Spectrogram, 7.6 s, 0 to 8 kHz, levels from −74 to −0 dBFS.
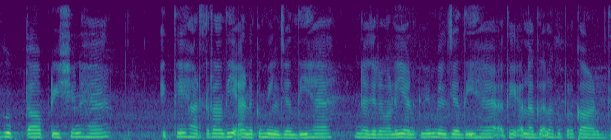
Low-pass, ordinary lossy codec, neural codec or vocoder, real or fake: none; none; none; real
